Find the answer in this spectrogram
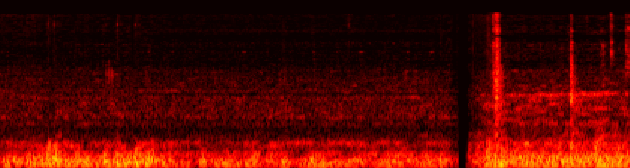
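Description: Steady low road rumble of a car driving at highway speed, heard from inside the cabin. It breaks off for an instant about three seconds in.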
